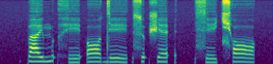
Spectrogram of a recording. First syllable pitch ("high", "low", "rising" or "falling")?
high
